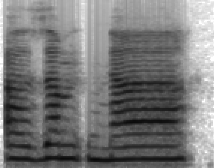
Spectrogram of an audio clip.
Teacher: you need to prolong for 2 seconds on these mud or on these fatha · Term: vertical fatha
